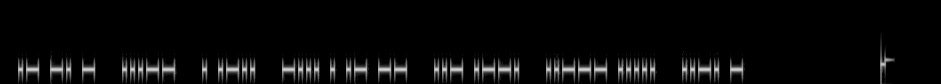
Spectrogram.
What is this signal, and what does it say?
Morse code, heard as a keyed tone, about 32 wpm, 700 Hz. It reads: ANT 3 EL BEAM UP 25 FT
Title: Practice QSO - Exchange 2 - Info - 30wpm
